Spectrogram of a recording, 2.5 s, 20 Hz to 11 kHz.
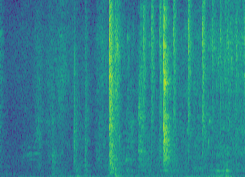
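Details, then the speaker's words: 1956 Airstream Safari's on-demand propane water heater: a few sharp, uneven clicks over running water as the igniter lights the burner when the tap is opened; normal. "Put your hand under it, and you can actually hear the thing click, click, clicking."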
